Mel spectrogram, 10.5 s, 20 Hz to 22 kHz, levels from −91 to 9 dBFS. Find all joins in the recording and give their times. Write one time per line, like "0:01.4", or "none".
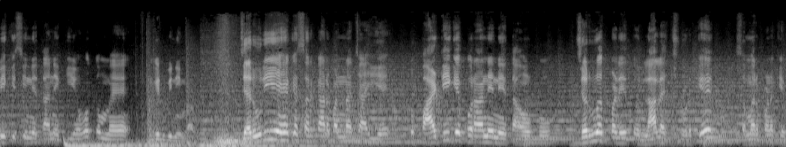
0:02.8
